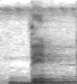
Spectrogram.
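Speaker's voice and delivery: दिन with a brief, unstretched इ; दिन said quickly, the vowel barely held; short vowel. Shown as a demonstration. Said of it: "हमने इसे बहुत कम खींचा".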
